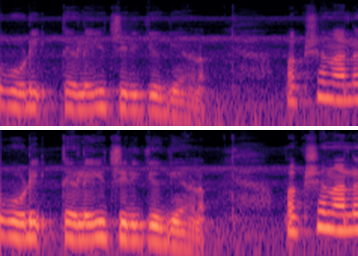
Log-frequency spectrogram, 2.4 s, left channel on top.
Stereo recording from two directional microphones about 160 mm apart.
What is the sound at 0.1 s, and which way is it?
A woman's voice, 35° right (ahead or behind).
